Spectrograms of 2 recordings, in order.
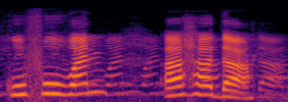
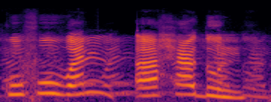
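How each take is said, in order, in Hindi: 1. आखिरी शब्द 'a' की आवाज़ पर खत्म होता है। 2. आखिरी शब्द 'un' की आवाज़ पर खत्म होता है। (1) "अगर जबर लगा के पढ़ देंगे" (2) "दाल के ऊपर दो पेश था"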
